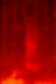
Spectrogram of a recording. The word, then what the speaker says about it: mortgage: That's mortgage. It's a loan on your house, basically. Mortgage. Sorry. Ah! Mortgage. The T is silent.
